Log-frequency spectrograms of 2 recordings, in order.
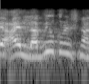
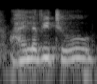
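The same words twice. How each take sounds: First: Loving devotee. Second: Tender reply. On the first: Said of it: "If you say". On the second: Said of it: "Krishna will say". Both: Shown as a demonstration.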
